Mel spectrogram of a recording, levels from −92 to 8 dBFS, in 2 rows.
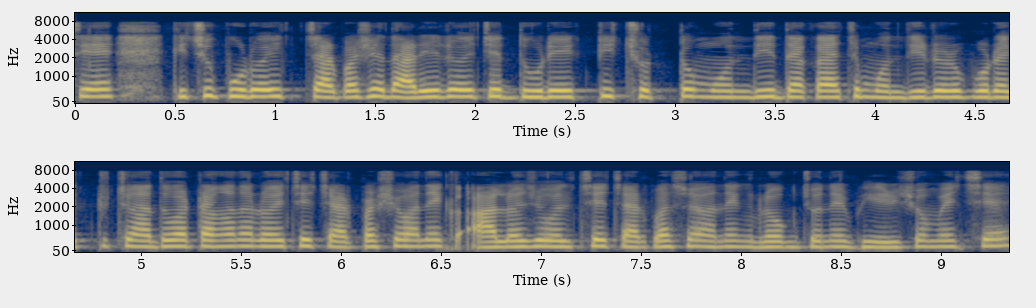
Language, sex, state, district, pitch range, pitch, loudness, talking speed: Bengali, female, West Bengal, Malda, 210-240 Hz, 225 Hz, -13 LUFS, 175 wpm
